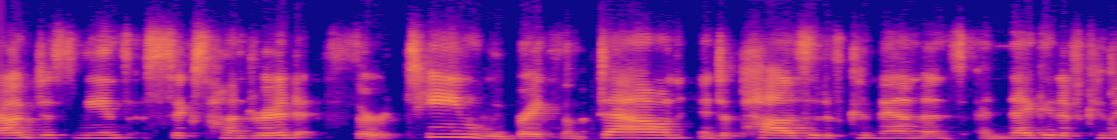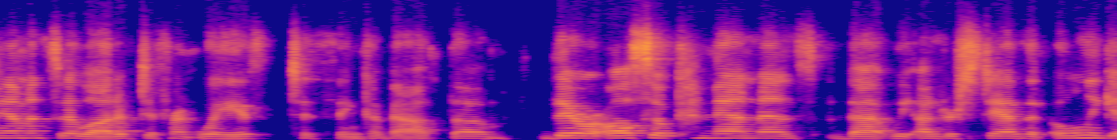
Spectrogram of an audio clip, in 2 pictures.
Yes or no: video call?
yes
